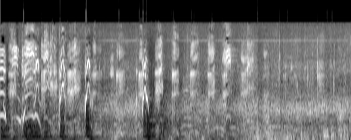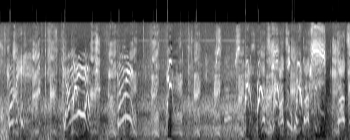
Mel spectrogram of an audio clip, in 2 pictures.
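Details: Tootie, a Chihuahua, bays a wild boar piglet: rapid, high, yappy barks repeat almost nonstop, with a harsh, noisy squealing stretch in the middle and a few human voices in the background.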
